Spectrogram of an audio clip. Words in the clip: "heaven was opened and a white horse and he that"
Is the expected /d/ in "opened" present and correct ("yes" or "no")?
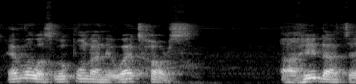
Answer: yes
